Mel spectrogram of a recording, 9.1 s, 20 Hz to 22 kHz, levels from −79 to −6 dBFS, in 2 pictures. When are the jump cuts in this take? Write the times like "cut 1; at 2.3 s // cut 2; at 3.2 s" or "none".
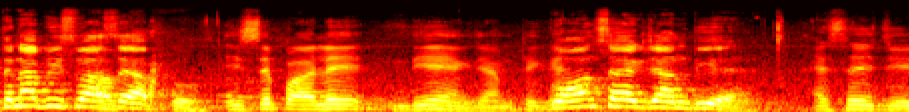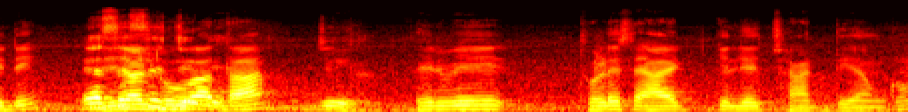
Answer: none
